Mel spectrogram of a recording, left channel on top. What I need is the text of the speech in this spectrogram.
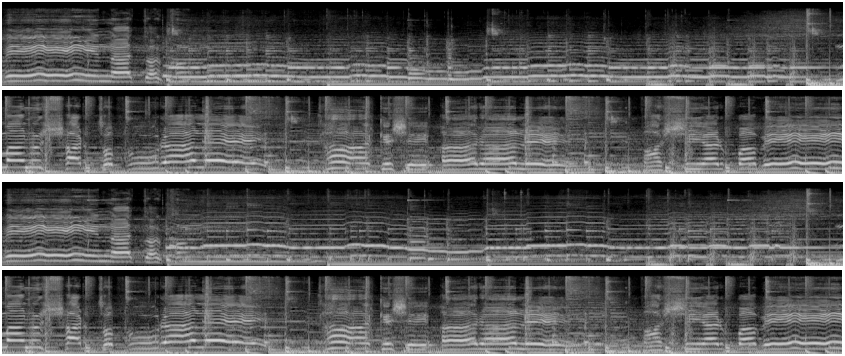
না তখন। মানুষ স্বার্থ পুরালে থাকে সে আড়ালে, পাশে আর পাবে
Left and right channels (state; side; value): normal; both; correlation 0.71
